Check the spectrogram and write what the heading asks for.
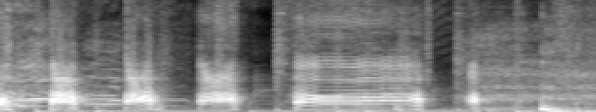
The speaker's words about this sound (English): As the turkey in the box says, gobble, gobble, gobble, gobble, gobble. Yeah. The turkey in the box.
